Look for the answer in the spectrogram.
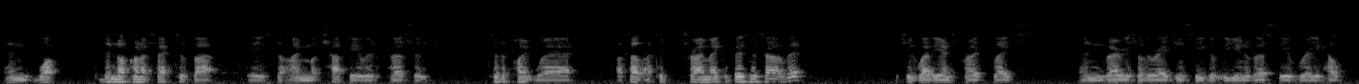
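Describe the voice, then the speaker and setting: Muffled, low, earnest man. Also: level tone, a little fast, a little hiss or hum. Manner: earnest, reflective. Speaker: guest, university student in creative business. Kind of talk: personal conversational interview answers. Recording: dull, lo-fi online call audio.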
